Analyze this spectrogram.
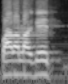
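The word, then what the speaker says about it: παραλλαγή: Quiere decir paralaget, se pronuncia como paralaget, mudanza, hermano, y quiere decir transmutación.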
